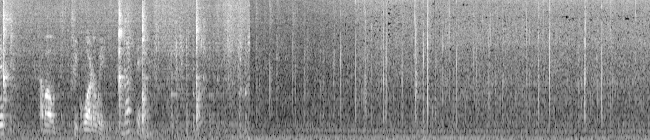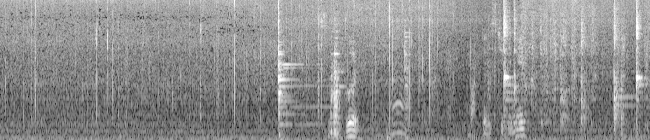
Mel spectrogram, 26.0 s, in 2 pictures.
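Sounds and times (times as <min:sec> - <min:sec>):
chicken sizzling in a pan: 0:00.0 - 0:26.0
low steady hum: 0:17.3 - 0:23.7.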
